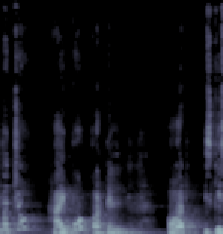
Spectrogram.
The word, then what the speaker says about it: hypocotyl: है और ये जो ग्रीन भाग है इसे हाइपोकॉटल कहते हैं बच्चों, हाइपोकॉटल। और इसकी स्पेलिंग मैं कर देती हूँ HYPOCOTYL, हाइपोकॉटल।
